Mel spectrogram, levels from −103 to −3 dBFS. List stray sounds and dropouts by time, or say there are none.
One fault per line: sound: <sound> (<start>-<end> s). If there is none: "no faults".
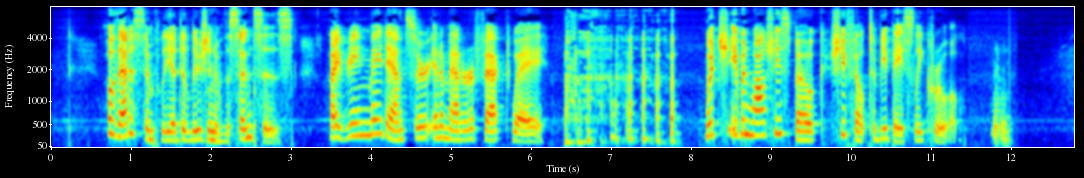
sound: laugh (6.4-7.9 s)
sound: throat clearing (11.7-12.0 s)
